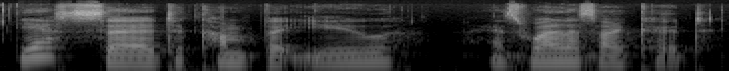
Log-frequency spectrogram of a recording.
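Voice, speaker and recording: Casting: a woman playing devoted young servant heroine, slightly low voice, earnest and composed, close dry sound, vintage radio drama. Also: no room sound, natural voice. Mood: tender, loyal. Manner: earnest, deferential, measured. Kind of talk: old-time radio drama acting and narration.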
